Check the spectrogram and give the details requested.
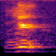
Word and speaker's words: nu: mis comme ça ni cette lettre s'appelle nu voilà ça saute ça se prononce nue donc les prêts à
